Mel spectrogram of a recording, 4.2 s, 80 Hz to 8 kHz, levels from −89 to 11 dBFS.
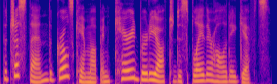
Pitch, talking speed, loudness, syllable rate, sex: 210 Hz, 230 wpm, -17 LUFS, 5.3 syllables/s, female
